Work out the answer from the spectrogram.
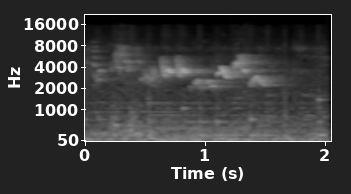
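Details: A young Southern House Wren, a fledgling still fed by its mother and perched in a tree near a house, gives a quick run of high, scratchy chirps and short trills over about two seconds, with a faint low hum.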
